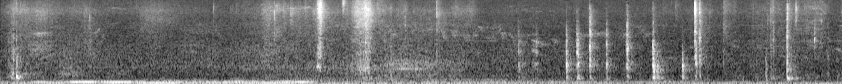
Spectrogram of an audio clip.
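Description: Scattered small clicks and taps of a screwdriver and hands handling a scooter's plastic air box cover, over a low rumble that fades out about three seconds in.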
